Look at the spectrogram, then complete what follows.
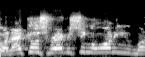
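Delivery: fired-up, high-pitched, fast rattled-off delivery.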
